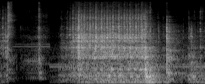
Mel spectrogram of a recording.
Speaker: hear that really rough cut just then what that was that side Wing hitting that other other step that I made earlier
